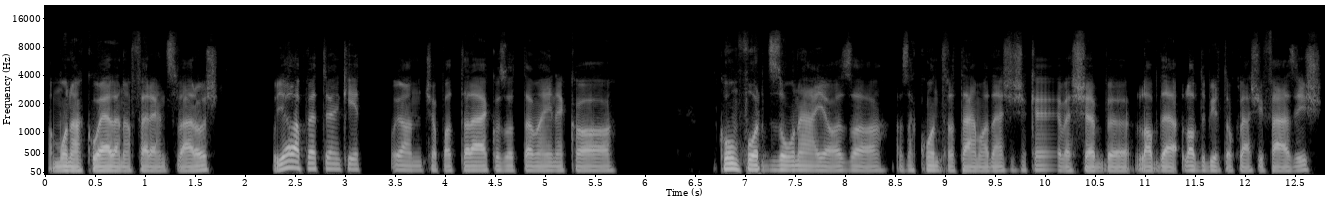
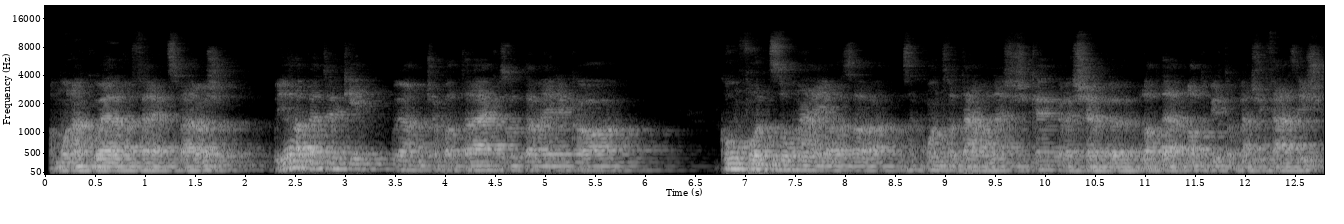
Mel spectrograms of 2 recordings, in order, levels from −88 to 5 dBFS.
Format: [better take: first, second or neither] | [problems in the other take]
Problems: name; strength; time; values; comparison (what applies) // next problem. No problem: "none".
first | off-mic speech; far // room echo; noticeable; dies away in 1 s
